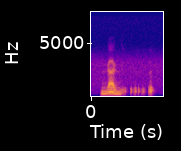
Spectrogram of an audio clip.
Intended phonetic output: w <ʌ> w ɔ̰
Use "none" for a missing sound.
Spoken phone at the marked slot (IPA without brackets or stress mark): ə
